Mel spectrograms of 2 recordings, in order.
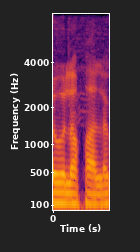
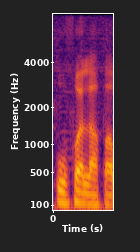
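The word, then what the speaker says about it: ulafala: Miss pronounce किया और उन्होंने यहाँ पर उलाफाला को उफालाफा बोला और इसी के साथ उन्होंने कहा कि उन्हें इसकी ज़रूरत नहीं है और उन्हें सिर्फ गोल्ड से मतलब है।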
